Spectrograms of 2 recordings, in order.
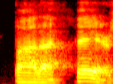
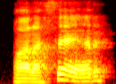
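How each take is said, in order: First: "para hacer" with TH for the c; Castilian pronunciation. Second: Said in the usual way. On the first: Shown as a demonstration. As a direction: lisp the c in "hacer", Castilian style. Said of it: "pronounce it like a T H". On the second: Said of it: "Instead of para ser".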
